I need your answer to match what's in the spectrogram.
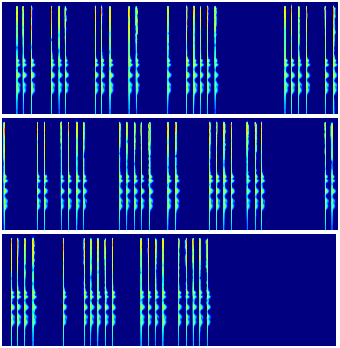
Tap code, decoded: NME SIWS IEU

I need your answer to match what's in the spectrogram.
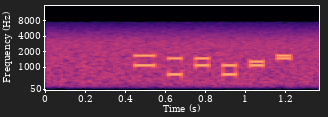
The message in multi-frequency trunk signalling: KP 7926 ST

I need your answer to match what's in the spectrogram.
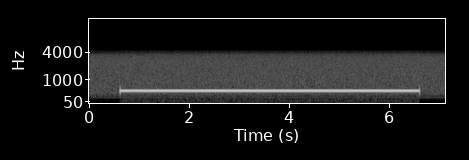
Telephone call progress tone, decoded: dial tone

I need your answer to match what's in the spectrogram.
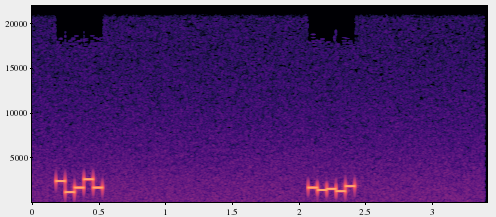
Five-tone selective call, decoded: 02666 64537

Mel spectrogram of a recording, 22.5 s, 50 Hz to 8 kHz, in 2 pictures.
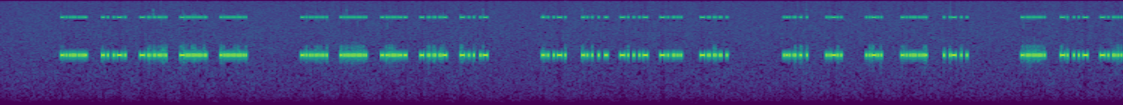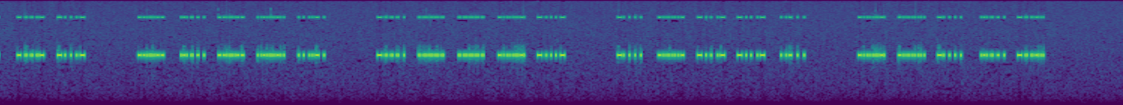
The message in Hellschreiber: Q4RB2 C20AM 4VHKF 7IIQT 6WKAH 070ZJ F88GN LOMMY GCL7R

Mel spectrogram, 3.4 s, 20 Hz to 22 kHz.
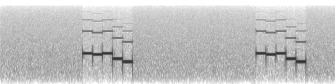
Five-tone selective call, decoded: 98941 98941

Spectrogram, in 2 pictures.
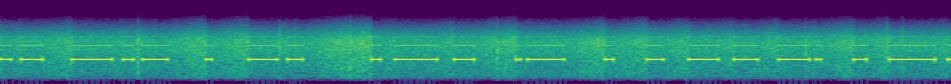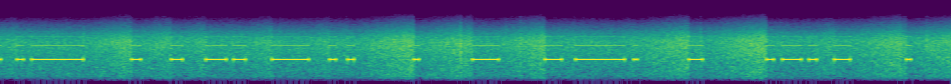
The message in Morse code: none

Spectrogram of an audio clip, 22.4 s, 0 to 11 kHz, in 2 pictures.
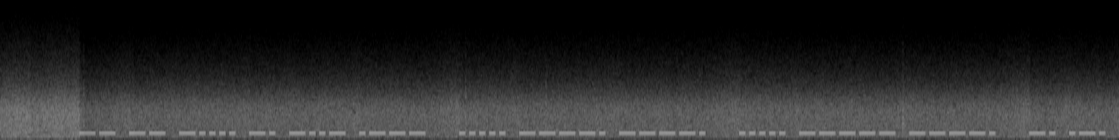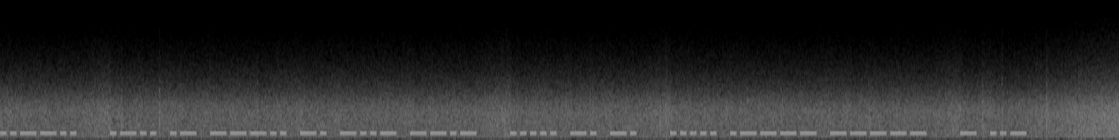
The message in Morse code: MM6NXJ 599 509 NR? LA8NXQ 5NN 510 TU

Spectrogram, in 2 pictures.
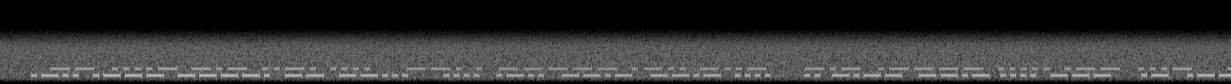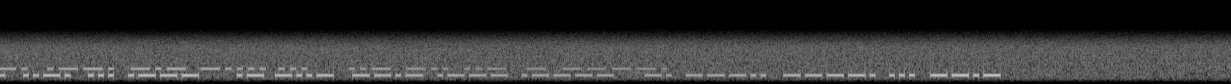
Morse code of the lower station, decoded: LJ9M7 HLQQH IYQHO AWFSJ AXQJ1 N89SQ

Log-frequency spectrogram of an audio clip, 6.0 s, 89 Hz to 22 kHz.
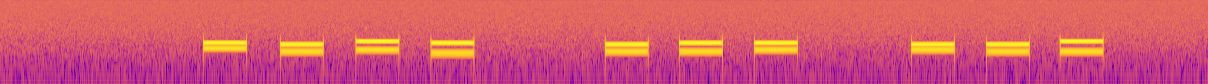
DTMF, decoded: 0492 458 746

